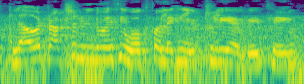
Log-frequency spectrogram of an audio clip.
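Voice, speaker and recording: The speaker has a Bengali accent and lively intonation. Noticeable background noise and audible room echo surround the voice. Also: woman. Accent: Indian English (Bengali). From India (Bengal). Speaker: life coach. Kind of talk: live-streamed talk.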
